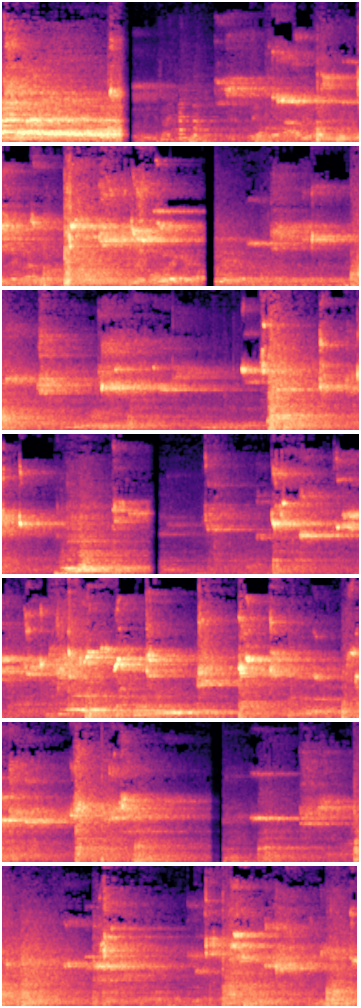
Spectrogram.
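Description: Badminton rally: rackets striking the shuttlecock in a string of sharp hits, with high-pitched shoe squeaks on the court floor and players' voices, echoing in a large hall.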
